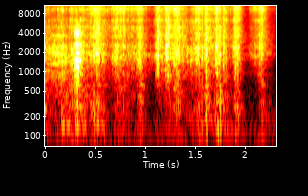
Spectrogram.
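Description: Plastic cling film crinkling and rustling as it is pulled off its roll and handled, an irregular run of small crackles.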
